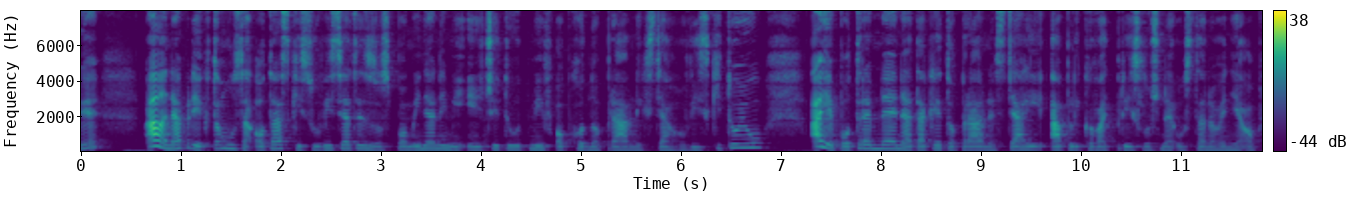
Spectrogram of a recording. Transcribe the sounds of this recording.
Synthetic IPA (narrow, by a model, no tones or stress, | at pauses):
ɛ | alɛnapɾɪɛkt̪ɔmusa̰ʔɔt̪aːskisuːʋisɪat͡sɛzɔspɔmiːɲaniːmiʔinʃt̪it̪uːt̪mivɔpxɔd̪nɔpɾaːʊnixfscaɦɔɣʋiskit̪ujuː | ʔa̰jɛpɔt̪ɾɛbnɛːnat̪akɛːt̪ɔpɾaːʊnɛfscaɦiʔaplikɔʋacpɾiːsluʃnɛːʔust̪anɔʋɛɲɪa̰ʔɔpt͡ʃ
